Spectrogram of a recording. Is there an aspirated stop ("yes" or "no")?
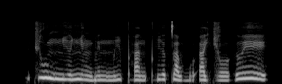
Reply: yes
